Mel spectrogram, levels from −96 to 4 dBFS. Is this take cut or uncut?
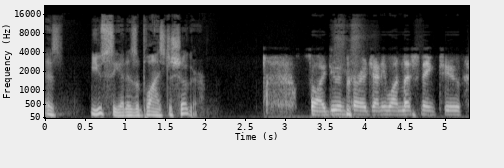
cut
